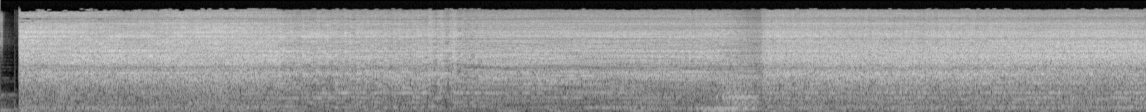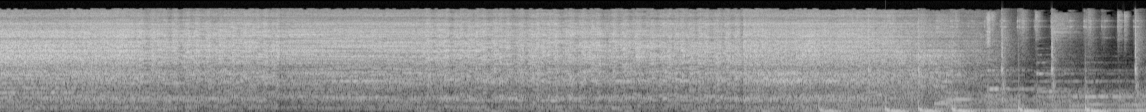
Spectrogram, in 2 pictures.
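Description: Abrasive grit-blast nozzle running continuously: a loud, steady hiss of compressed air and grit stripping old bitumen and epoxy paint off a narrowboat's steel hull. Background music with a beat comes in near the end.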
